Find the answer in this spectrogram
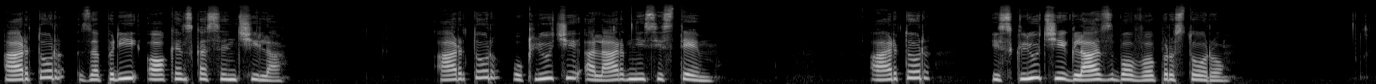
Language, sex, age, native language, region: Slovenian, female, 30-49, Slovenian, Central Slovenia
